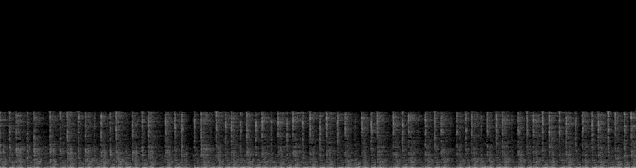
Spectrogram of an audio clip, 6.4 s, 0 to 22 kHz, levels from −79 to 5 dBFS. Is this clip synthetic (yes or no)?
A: no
